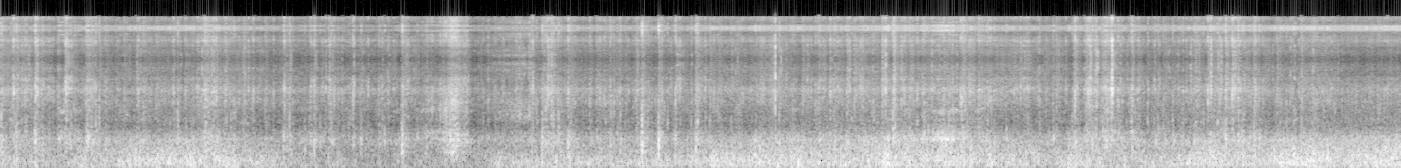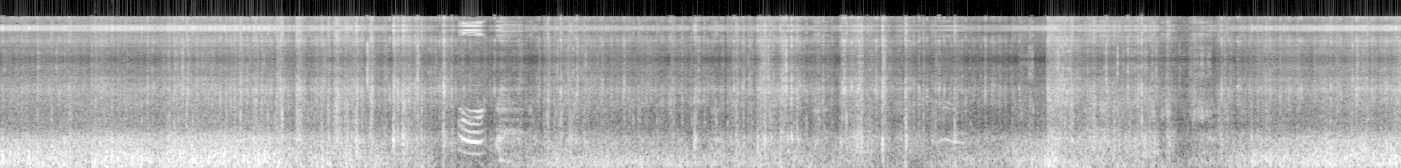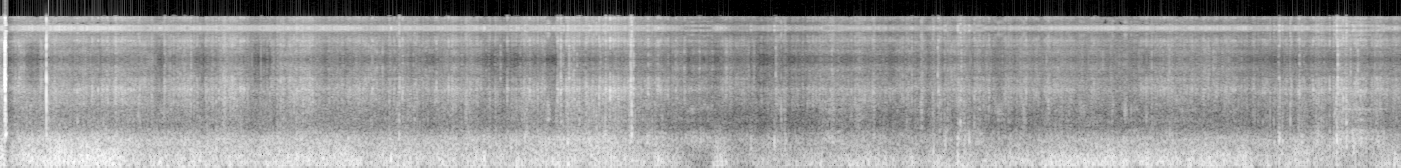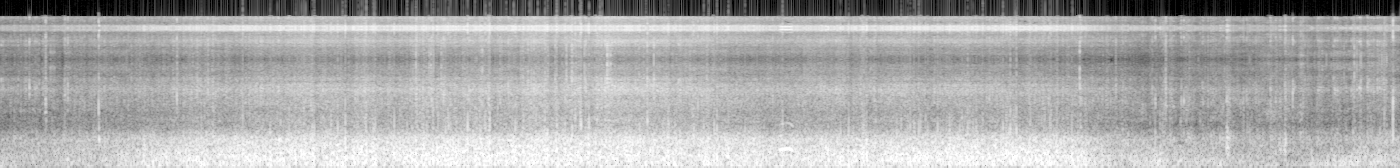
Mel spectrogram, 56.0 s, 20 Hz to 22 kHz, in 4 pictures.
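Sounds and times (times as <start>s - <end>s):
bike rattling over dirt trail: 0.0s - 56.0s
wind buffeting microphone: 0.0s - 56.0s.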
